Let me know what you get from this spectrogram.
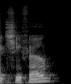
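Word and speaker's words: Chieffo: Mary Chifo, that's how you pronounce her surname.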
